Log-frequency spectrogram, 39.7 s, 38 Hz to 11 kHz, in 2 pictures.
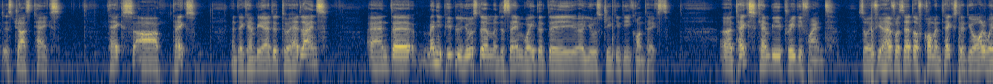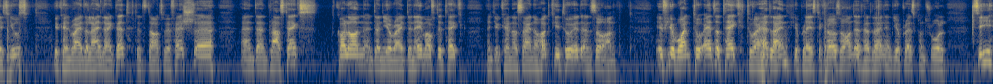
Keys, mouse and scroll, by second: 34.9 click, 39.5 ctrl+c.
